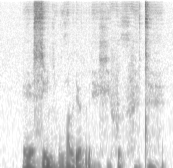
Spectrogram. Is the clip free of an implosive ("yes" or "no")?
yes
